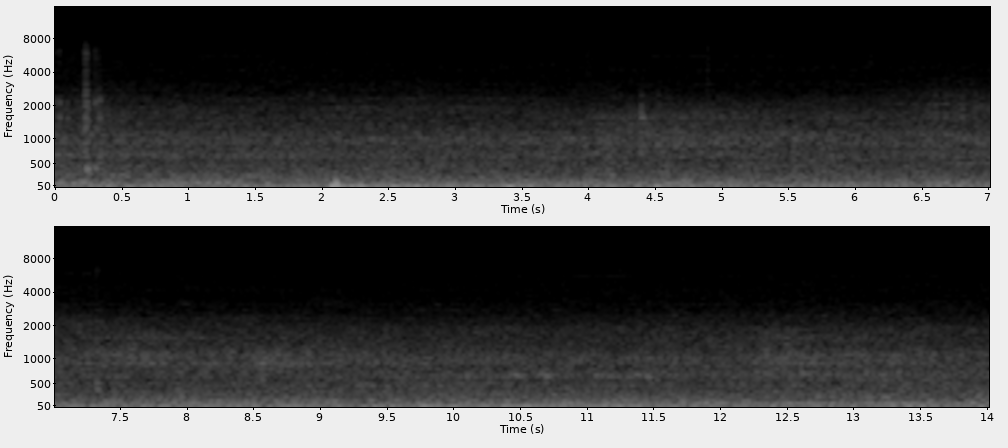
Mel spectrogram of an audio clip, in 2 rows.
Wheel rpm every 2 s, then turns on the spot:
0, 0, 0, 0, 0, 0, 0.
none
